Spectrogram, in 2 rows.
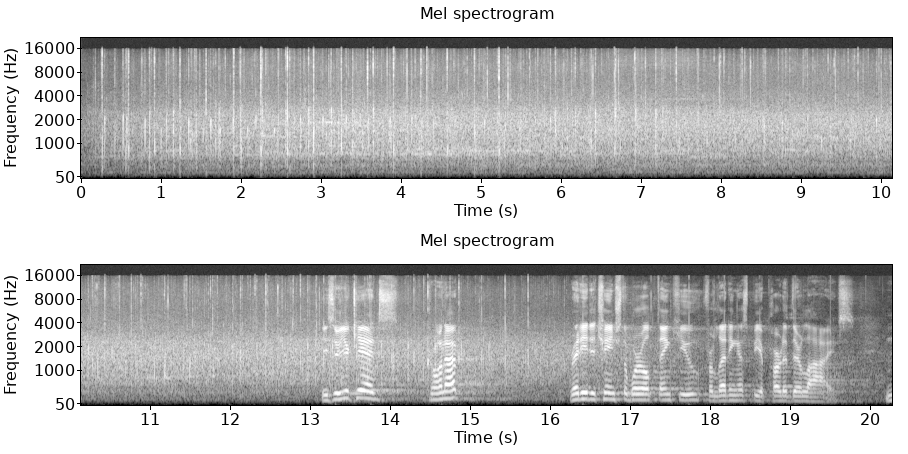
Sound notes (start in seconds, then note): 1.8 applause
